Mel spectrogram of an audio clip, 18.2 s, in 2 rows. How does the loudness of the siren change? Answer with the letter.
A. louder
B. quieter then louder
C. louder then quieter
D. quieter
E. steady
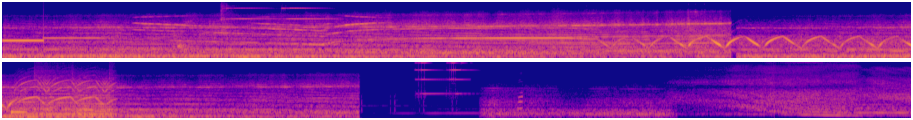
A.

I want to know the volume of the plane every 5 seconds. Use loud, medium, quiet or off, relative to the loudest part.
loud, loud, medium, medium.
